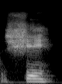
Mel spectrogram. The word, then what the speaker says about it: Che Adams: It's like what I've said, until we made that pass for Che Adams, or Shea Adams, as I've been apparently saying his name wrong for all these years, Shea Adams. – It's not, I thought it was Che as well. – No, Shea.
